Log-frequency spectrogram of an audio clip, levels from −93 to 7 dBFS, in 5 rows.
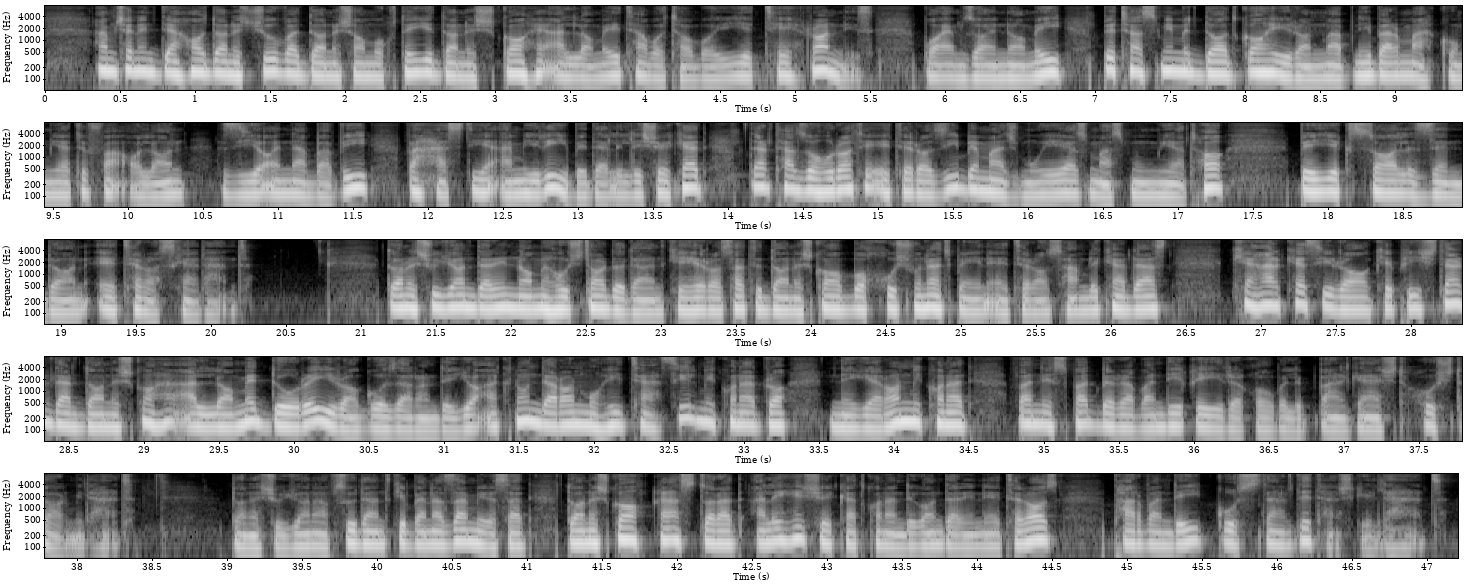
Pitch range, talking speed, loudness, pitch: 115-150 Hz, 145 wpm, -19 LUFS, 130 Hz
